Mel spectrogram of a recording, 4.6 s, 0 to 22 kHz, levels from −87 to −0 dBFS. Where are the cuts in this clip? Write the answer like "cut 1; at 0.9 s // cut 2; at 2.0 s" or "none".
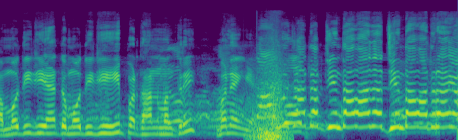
cut 1; at 2.5 s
